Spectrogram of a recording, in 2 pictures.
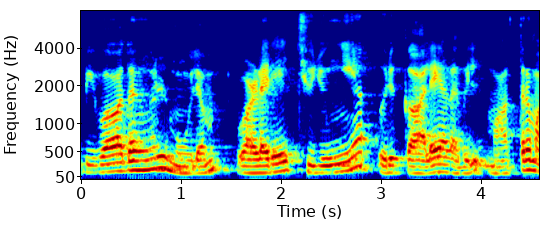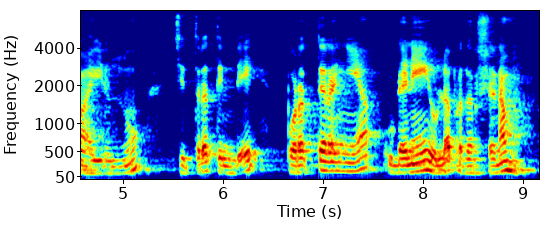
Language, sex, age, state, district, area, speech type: Malayalam, male, 18-30, Kerala, Kannur, rural, read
